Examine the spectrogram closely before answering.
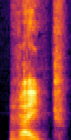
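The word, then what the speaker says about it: write: ऐसे ही इसका rule number 2 है, अगर आर से पहले डब्लू आता है तब डब्लू साइलेंट होता है। जैसे रॉन्ग, राइट, रैप। यहाँ आर से पहले डब्लू आया हुआ है, इसलिए क्या है, ये साइलेंट लेटर है।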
